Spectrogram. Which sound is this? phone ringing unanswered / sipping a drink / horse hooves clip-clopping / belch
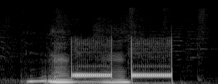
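phone ringing unanswered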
